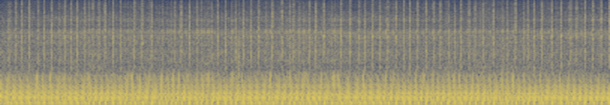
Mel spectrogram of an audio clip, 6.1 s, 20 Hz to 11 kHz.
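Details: Troy-Bilt 20-inch chainsaw cutting after carb adjustment, started on choke: a strong, steady two-stroke buzz holds revs without bogging or surging. It runs properly, like a new saw; the owner thinks a bit more RPM is possible.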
